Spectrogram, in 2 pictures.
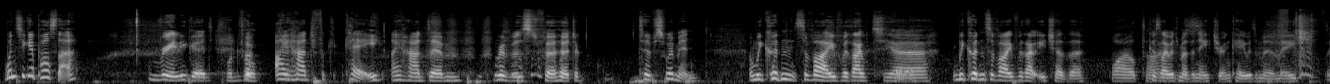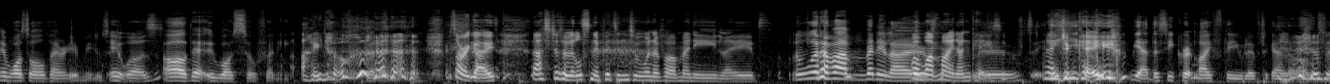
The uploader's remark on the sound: This week we are coming at you from ‘The Bistro Set’ with some top tier sound effects! Grunting and heavy breathing throughout like a creepy caller. My dribbling self who is exuding snot from every orifice at a rate of knots.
